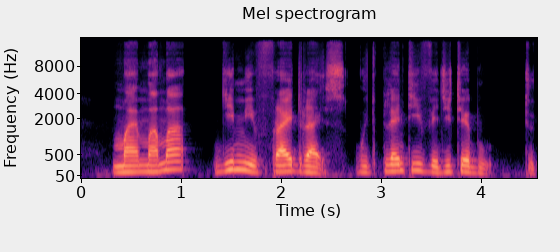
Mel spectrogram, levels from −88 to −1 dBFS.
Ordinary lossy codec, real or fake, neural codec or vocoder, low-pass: none; fake; codec, 44.1 kHz, 7.8 kbps, DAC; 14.4 kHz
